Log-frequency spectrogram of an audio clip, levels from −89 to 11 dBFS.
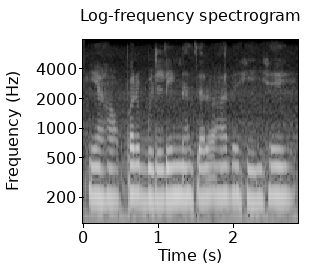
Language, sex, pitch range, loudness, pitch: Hindi, female, 195-205 Hz, -15 LUFS, 200 Hz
